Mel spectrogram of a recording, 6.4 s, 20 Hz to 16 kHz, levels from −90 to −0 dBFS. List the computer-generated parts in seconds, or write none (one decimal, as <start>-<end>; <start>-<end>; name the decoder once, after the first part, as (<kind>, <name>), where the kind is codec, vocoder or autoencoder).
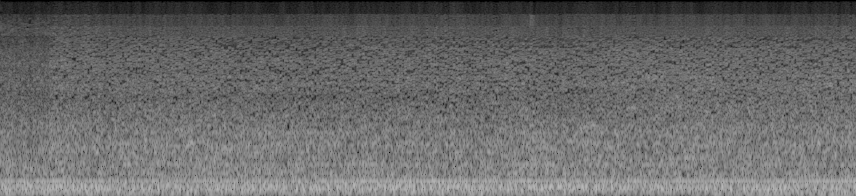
4.2-5.8 (autoencoder, DAC-VAE)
